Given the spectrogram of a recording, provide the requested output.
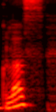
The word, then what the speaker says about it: classe: Donc la lettre C se prononce C, sauf le mot classe. Le mot classe, dans le mot classe, la lettre C se prononce K.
